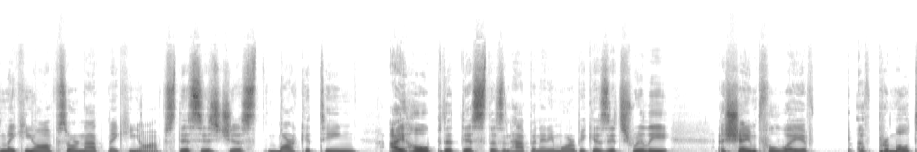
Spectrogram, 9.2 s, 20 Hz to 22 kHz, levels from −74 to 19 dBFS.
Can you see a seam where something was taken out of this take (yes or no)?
yes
